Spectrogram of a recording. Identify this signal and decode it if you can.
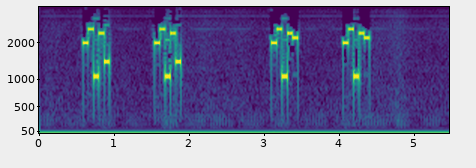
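Five-tone selective call (ZVEI), heard as quick runs of five tones, tones of about 80 ms. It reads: 88104 88104 88109 88109
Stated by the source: ZVEI five-tone selective call 88523, received by SDR.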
